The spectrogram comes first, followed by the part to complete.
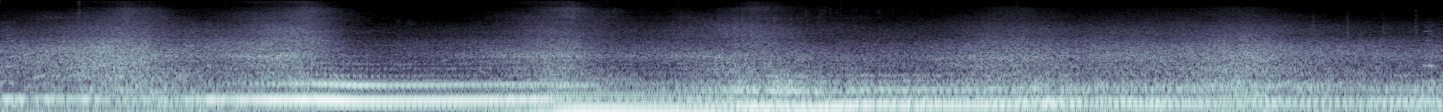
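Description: A line of cars driving past close by, about six in turn, each one a swell of tyre noise over the low, steady running of the engines.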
